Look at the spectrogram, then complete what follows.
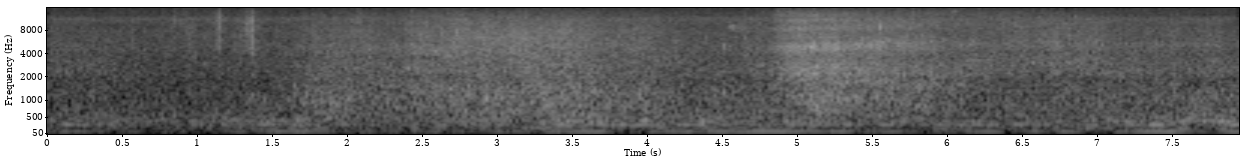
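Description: Beach ambience: a steady wash of small waves and wind, with a swell of hiss about five seconds in. Underneath runs a low, steady engine-like hum.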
